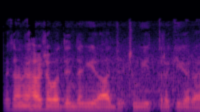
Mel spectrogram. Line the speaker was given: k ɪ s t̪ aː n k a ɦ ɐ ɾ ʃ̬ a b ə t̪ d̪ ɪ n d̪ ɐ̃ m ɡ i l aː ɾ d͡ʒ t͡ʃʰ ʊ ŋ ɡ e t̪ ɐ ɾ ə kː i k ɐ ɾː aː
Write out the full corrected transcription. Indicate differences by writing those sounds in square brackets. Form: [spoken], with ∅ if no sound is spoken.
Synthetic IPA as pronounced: k ɪ s t̪ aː n k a ɦ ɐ ɾ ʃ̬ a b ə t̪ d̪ ɪ n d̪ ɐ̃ [ŋ] ɡ i [ɾ] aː [∅] d͡ʒ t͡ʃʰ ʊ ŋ ɡ [i] t̪ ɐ ɾ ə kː i k ɐ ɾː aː

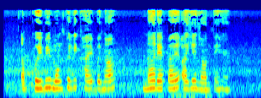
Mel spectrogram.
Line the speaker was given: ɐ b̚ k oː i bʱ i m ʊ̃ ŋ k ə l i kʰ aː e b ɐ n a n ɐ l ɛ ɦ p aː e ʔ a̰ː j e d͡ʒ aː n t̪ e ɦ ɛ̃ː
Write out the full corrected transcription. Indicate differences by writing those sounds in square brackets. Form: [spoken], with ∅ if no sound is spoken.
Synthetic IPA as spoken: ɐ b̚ k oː i bʱ i m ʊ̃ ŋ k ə l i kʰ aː e b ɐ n a n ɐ [ɾ] ɛ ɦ p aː e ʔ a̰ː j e d͡ʒ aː n t̪ e ɦ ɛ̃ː

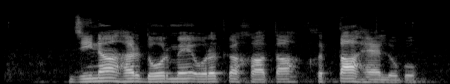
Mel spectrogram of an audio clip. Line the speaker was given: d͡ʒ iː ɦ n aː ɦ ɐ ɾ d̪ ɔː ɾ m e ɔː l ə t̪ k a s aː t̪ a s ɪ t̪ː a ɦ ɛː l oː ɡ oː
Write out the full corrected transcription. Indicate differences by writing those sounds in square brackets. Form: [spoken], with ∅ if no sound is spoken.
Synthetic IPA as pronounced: d͡ʒ iː [∅] n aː ɦ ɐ ɾ d̪ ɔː ɾ m [ẽ] ɔː [ɾ] ə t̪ k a [x] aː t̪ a [x] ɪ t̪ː a ɦ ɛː l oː ɡ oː

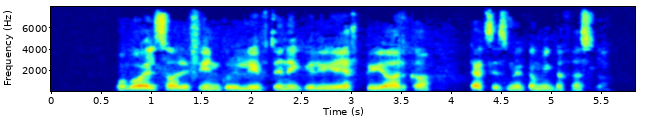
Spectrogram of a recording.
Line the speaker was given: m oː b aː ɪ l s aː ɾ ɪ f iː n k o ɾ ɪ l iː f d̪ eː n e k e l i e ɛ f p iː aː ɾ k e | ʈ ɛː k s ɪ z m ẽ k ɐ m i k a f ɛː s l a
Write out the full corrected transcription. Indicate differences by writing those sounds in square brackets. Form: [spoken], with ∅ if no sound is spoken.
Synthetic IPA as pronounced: m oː b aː ɪ l s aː ɾ ɪ f iː n k o ɾ ɪ l iː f d̪ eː n e k e l i e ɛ f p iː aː ɾ k [a] | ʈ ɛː k s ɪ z m ẽ k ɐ m i k a f ɛː s l a

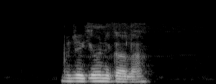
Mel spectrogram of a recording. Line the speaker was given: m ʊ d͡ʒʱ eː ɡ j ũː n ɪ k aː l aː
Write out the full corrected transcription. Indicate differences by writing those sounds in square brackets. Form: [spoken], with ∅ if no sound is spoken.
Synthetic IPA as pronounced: m ʊ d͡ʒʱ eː [k] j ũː n ɪ k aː l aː

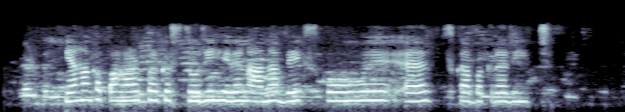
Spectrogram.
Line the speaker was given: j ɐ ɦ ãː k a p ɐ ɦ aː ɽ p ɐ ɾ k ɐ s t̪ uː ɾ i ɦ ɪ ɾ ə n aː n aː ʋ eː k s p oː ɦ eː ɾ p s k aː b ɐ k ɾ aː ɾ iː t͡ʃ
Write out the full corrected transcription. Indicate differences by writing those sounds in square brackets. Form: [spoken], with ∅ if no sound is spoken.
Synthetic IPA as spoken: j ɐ ɦ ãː k a p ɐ ɦ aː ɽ p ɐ ɾ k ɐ s t̪ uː ɾ i ɦ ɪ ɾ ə n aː n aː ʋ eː k s p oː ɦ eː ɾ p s k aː b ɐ k ɾ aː ɾ iː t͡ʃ

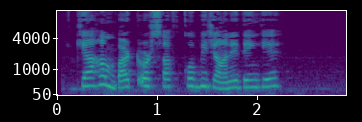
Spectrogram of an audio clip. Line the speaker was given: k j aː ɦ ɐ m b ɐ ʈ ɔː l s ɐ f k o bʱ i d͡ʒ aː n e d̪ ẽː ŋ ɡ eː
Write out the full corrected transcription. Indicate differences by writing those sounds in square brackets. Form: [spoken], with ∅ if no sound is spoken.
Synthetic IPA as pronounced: k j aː ɦ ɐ m b ɐ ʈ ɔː [ɾ] s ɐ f k o bʱ i d͡ʒ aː n e d̪ ẽː ŋ ɡ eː

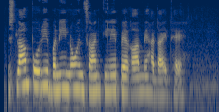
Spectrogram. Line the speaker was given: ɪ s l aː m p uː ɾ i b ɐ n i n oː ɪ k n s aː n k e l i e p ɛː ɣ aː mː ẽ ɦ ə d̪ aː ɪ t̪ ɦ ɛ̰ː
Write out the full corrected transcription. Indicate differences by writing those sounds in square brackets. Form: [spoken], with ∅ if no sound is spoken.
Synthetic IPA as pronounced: ɪ s l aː m p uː ɾ i b ɐ n i n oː ɪ [∅] n s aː n k e l i e p ɛː ɣ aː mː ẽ ɦ [ɐ] d̪ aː ɪ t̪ ɦ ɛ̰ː

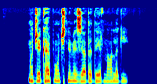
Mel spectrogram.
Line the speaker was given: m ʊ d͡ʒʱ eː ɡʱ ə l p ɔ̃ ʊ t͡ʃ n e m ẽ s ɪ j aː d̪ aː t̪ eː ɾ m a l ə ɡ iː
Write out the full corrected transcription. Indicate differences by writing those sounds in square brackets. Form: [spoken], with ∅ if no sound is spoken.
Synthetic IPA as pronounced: m ʊ d͡ʒʱ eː ɡʱ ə [ɾ] p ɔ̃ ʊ t͡ʃ n e m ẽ [z] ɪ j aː d̪ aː [d̪] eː ɾ [n] a l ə ɡ iː

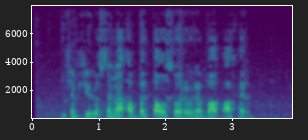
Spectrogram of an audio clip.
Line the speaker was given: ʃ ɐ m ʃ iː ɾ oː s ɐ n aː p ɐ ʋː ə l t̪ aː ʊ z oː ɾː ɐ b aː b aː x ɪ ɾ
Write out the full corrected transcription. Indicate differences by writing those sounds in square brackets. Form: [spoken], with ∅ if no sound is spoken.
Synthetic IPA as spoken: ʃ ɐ m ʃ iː ɾ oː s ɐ n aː [ʔ] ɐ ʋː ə l t̪ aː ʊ [s] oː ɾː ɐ b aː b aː x ɪ ɾ

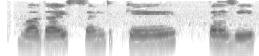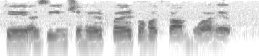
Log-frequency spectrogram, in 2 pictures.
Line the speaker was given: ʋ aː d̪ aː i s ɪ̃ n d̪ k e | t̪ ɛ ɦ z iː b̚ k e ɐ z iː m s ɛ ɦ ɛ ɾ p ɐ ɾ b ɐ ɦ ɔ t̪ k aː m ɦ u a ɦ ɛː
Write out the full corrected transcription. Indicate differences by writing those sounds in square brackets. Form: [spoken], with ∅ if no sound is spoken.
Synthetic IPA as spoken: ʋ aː d̪ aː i s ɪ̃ n d̪ k e | t̪ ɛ ɦ z iː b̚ k e ɐ z iː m [ʃ] ɛ ɦ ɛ ɾ p ɐ ɾ b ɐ ɦ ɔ t̪ k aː m ɦ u a ɦ ɛː

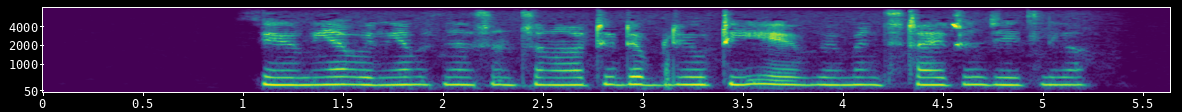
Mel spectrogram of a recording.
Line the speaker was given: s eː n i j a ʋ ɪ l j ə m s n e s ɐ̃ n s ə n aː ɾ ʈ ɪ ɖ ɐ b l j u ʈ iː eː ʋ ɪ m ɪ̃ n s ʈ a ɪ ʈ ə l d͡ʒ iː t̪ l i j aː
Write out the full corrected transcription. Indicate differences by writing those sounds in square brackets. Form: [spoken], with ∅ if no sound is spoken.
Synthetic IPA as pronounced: s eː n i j a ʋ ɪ l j ə m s n e s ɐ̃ n s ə n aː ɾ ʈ [i] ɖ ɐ b l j u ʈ iː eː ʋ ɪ m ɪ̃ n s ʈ a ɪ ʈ ə l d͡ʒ iː t̪ l i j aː

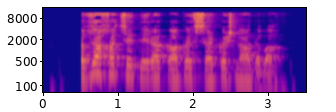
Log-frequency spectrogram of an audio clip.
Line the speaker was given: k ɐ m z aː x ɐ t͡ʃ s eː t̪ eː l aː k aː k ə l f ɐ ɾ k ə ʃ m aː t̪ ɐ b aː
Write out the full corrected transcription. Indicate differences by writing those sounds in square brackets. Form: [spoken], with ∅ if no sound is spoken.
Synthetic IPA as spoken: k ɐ [b] z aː x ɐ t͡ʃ s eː t̪ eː [ɾ] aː k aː k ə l [s] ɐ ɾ k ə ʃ [n] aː [d̪] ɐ b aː

